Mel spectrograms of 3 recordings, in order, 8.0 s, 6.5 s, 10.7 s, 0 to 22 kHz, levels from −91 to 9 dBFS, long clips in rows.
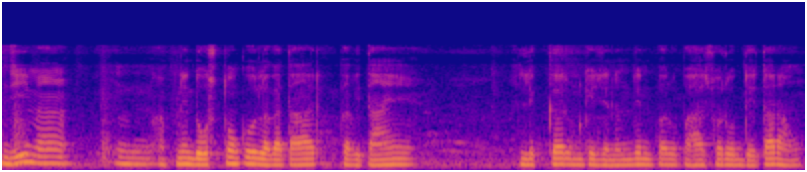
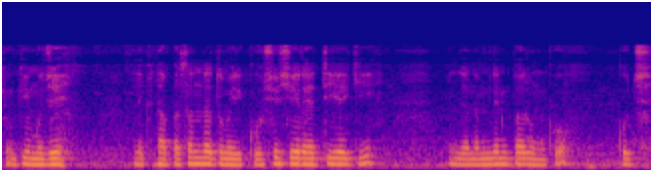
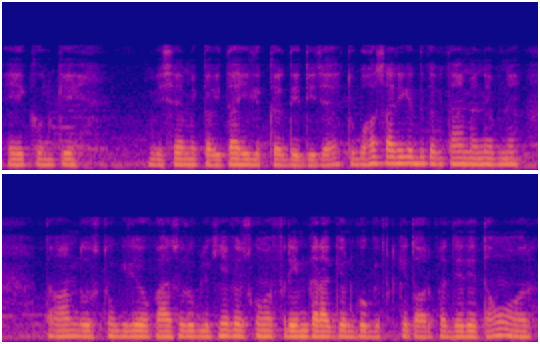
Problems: constant background noise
